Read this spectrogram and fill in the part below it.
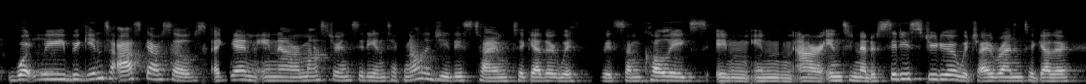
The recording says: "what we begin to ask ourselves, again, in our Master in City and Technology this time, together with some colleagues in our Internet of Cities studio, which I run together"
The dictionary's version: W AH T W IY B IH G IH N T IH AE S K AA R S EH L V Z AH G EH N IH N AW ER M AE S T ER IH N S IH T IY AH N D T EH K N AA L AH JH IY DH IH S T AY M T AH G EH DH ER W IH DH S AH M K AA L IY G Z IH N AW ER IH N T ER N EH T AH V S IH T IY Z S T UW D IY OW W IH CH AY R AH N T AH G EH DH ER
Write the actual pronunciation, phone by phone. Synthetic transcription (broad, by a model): W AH T W IY B IH G IH N T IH AE S K AA R S EH L V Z AH G EH N IH N AW ER M AE S T ER IH N S IH T IY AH N T EH K N AA L AH JH IY DH IH S T AY M T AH G EH DH ER W IH DH S AH M K AA L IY G Z IH N AW ER IH N T ER N EH T AH V S IH T IY S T UW D IY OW W IH CH AY R AH N T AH G EH DH ER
